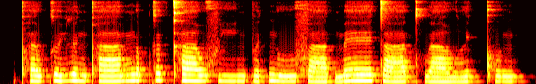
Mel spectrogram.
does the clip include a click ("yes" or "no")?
no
